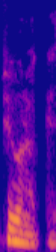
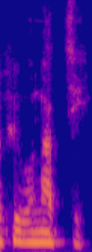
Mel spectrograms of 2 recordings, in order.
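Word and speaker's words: Fibonacci: উনি সিরিজটা তৈরি করেছে তার নাম অনুযায়ী সিরিজের নাম হচ্ছে ফিবনাক্ষি সিরিজ। কেউ বলে ফিবোনাক্ষী, কেউ বলে ফিবোনাচি।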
